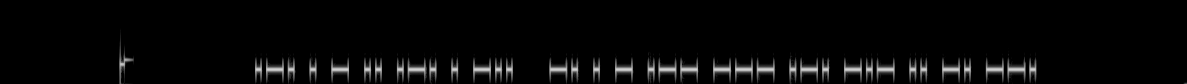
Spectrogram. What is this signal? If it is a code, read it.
Morse code, heard as a keyed tone, about 22 wpm, 700 Hz. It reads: RETIRED NETWORKING
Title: K1USN SST QSO Practice 22wpm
